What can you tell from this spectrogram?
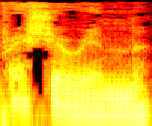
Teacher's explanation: really with the H, it's practically silent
